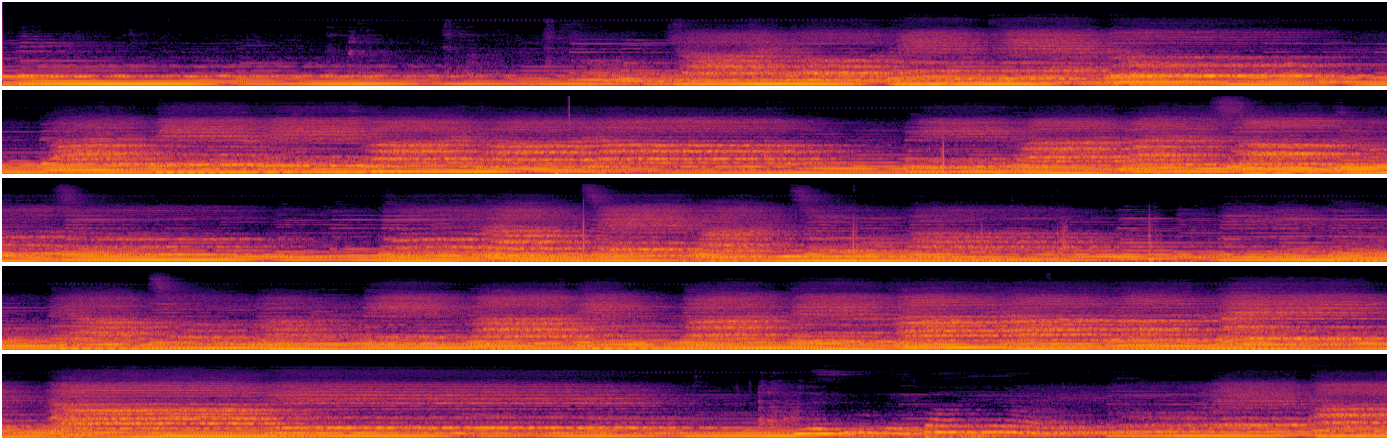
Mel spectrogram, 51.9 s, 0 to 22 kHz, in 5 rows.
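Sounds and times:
children's choir singing a hymn: 0.0s - 51.9s
sustained keyboard accompaniment: 0.0s - 51.9s.

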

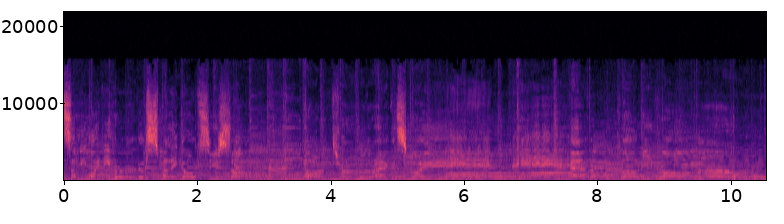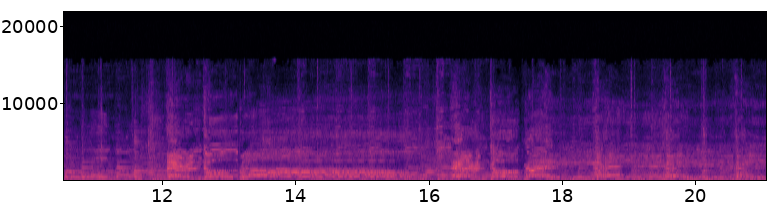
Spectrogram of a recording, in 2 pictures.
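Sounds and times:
acoustic folk band playing: 0.0s - 21.0s
person singing: 0.0s - 21.0s.

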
